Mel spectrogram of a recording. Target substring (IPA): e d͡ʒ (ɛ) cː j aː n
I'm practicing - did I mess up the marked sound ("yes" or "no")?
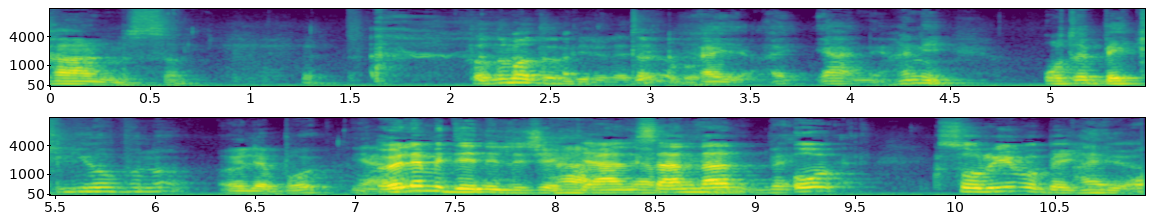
no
